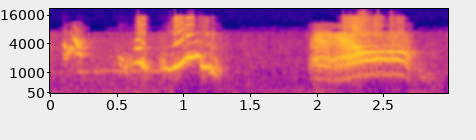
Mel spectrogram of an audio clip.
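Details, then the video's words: Black-naped oriole, used to prompt lazy cage birds to sing, gives a looping fluty whistle that rises and falls, then a long harsh, nasal drawn-out note. "SUARA KEPODANG MAS"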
